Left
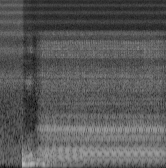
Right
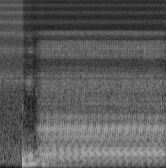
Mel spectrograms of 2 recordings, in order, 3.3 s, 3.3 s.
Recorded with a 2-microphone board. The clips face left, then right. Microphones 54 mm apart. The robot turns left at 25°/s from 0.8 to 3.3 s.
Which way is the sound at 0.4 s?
50° right (ahead or behind).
